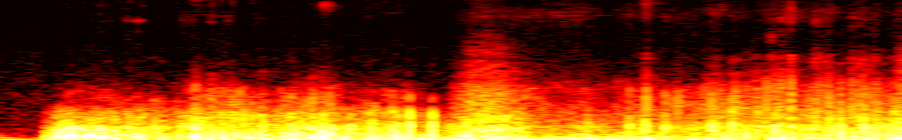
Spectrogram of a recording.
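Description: Long nails scratch a dark foam windscreen on a silver microphone. After a brief quiet start, a dense, muffled scraping rumble sets in and continues steadily, deep and boomy with almost no high content, dotted with soft crackling pops.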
